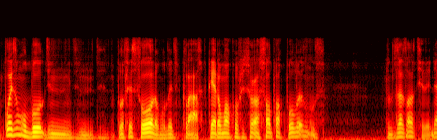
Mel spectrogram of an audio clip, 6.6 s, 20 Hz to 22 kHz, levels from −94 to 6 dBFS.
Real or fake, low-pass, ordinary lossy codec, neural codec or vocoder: fake; 7.2 kHz; none; autoencoder, 22.05 kHz, a latent of 192 numbers a frame, VITS, trained on many speakers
